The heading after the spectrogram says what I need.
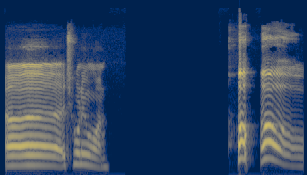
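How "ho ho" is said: gleeful gloat. Real, not acted. Player gloats over high roll.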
